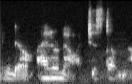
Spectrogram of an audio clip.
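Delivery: whispered mock uncertainty; mock hushed whisper. Mock pondering after quote.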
